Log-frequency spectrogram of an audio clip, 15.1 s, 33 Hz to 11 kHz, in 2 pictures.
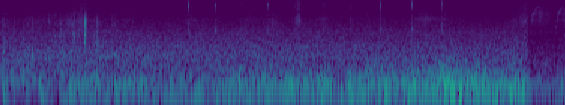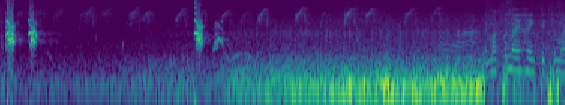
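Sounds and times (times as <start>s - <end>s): birds chirping: 4.9s - 6.1s, 7.0s - 13.7s
loud sharp bird calls: 7.1s - 13.4s.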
